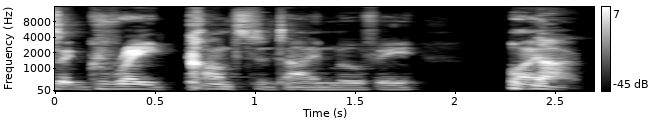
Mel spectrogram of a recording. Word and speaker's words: Constantine: his name it is Constantine rhymes with time yeah it is a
